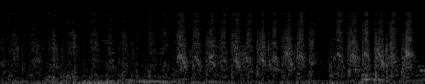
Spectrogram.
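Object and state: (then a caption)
Wet woven rug being scrubbed. A long-handled green push broom with stiff bristles scrubs a small, wet, soapy woven rug on the floor in back-and-forth strokes. It makes a steady, rough, hissing scrub with a bright, wet edge, rising and falling irregularly with each quick stroke.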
